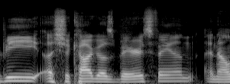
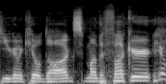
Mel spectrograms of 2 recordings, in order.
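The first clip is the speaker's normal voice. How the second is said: put-on taunting coach voice, louder; 5 dB louder than usual. Retelling what a coach meant by the play: imitating a coach taunting. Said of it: "that was a coach saying, like".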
